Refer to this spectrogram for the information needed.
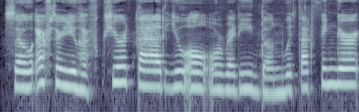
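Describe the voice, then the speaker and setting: Slightly hoarse young woman. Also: mid-range voice, a little mellow. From Netherlands. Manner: chatty, lots of fillers like "um" and "like". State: slightly hoarse, recovering from illness. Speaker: nail art video host. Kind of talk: casual voice-over tutorial.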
